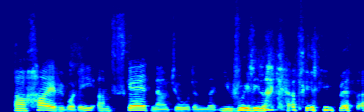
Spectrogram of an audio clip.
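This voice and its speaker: A woman talks with an English accent and lively intonation. The sound is dry and close, with no echo. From England, Cornwall. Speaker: netball coach. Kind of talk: casual self-introduction on video call.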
